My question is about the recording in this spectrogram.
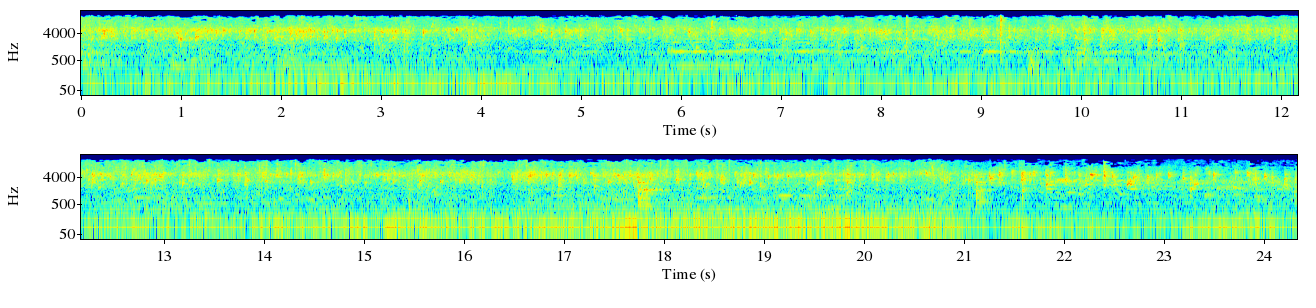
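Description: Battered chicken pieces frying in hot oil in a steel wok: steady sizzling and crackling, with a few light knocks of the tongs.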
